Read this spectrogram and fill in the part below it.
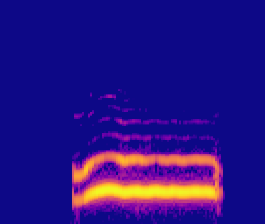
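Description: A cat gives a single long, steady meow of about a second, loud and close, with a clear tone that holds even and then stops cleanly, set against otherwise silent surroundings.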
